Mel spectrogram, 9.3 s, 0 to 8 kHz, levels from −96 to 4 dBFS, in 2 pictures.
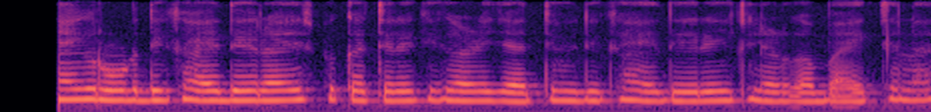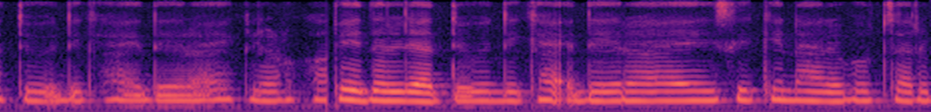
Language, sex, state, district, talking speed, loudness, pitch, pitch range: Hindi, female, Jharkhand, Sahebganj, 240 wpm, -32 LUFS, 215 Hz, 205-225 Hz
